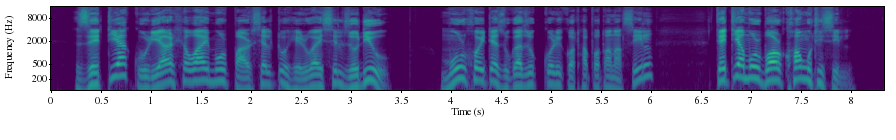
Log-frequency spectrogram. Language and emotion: Assamese, angry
